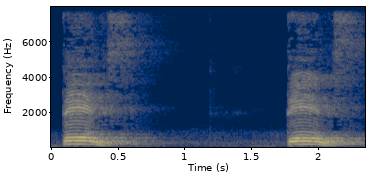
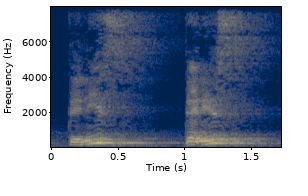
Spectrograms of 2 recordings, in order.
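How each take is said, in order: First: Tennis punched on TEN, falling; stress on first syllable. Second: Tennis rising, weight on the last syllable; wrong final stress. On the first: Teacher shows the exception, Tennis stressed on TEN. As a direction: say Tennis as TEN-nis, ending light. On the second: Teacher reads it by the rule, Tennis stressed on NIS. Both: Shown as a demonstration. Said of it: "No, it's an exception".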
